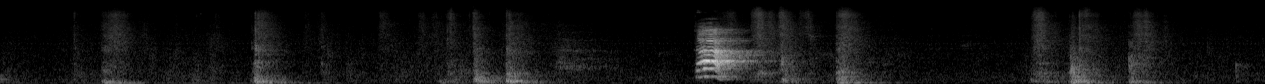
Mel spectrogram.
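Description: Bare feet thump and slap on a mat.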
